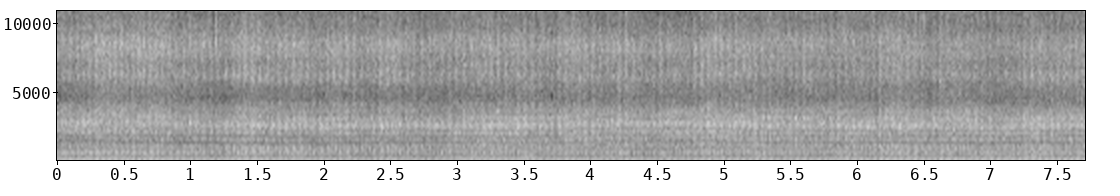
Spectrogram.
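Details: Tractor diesel cultivating after an engine knock repair: smooth even drone holding steady under field load, no knock or clatter; healthy running.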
